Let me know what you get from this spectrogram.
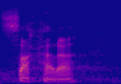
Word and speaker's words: Sahara: We've ministered in jungles and war zones in the correct pronunciation, Sahara. To say Sahara Desert is a redundancy because Sahara is Arabic for desert, so in the Sahara.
